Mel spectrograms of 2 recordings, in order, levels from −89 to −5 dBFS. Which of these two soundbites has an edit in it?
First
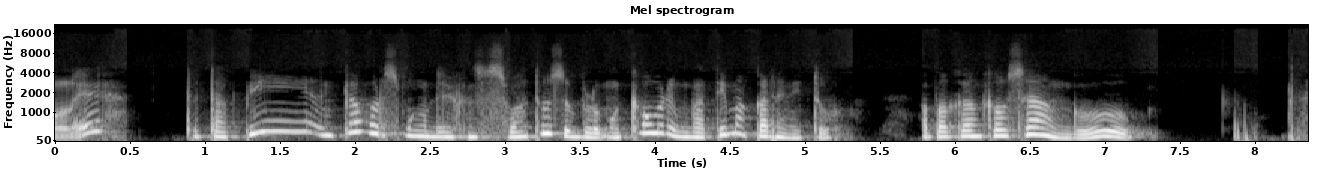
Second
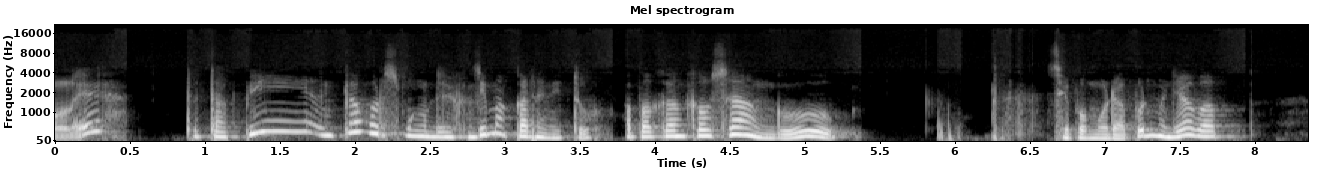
second; 2 cuts; at 2.8 s, 3.7 s

